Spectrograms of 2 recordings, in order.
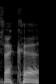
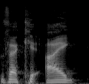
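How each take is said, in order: First: The name is pronounced in its usual accepted way. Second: The name is pronounced in an odd, unusual way. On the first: The speaker calls it right. "But it's Vakur, isn't it? Everyone says Vakur" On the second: The speaker calls it wrong. "I want to pronounce it weird?"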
